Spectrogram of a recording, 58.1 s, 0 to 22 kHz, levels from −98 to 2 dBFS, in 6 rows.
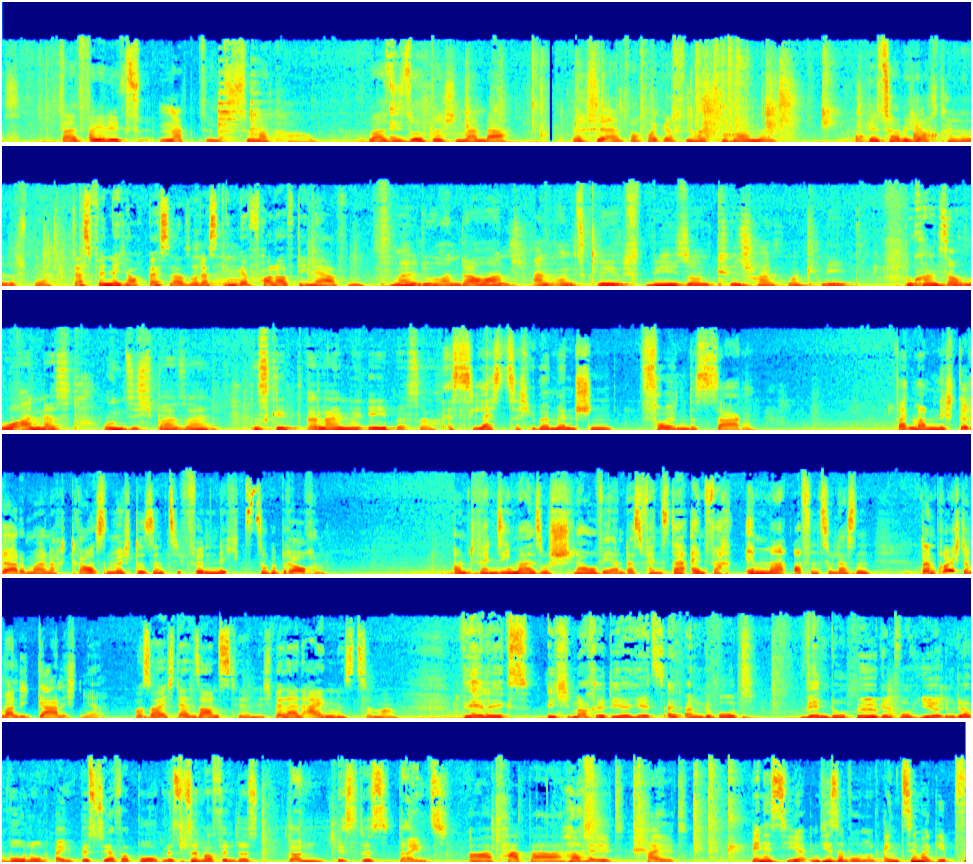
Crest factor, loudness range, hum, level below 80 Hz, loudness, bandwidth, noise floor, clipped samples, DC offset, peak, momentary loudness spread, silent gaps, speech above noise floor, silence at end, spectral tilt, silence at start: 14 dB; 3 LU; none; -46 dBFS; -18 LUFS; 17 kHz; -41 dBFS; under 0.1%; under 0.1%; -4 dBFS; 11 LU; none; 24 dB; 0 s; -4.5 dB/octave; 0 s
